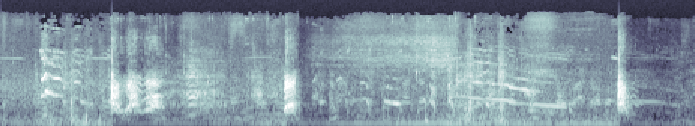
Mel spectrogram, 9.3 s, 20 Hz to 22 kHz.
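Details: Foofy, a Rottweiler puppy, in protection training post work, October 25, 2020: clusters of quick sharp barks, then a drawn-out whining tone and a final single bark, with human voices and a steady low hum underneath.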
